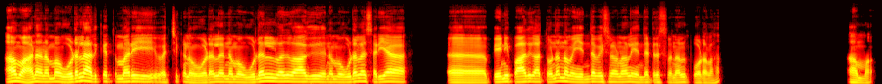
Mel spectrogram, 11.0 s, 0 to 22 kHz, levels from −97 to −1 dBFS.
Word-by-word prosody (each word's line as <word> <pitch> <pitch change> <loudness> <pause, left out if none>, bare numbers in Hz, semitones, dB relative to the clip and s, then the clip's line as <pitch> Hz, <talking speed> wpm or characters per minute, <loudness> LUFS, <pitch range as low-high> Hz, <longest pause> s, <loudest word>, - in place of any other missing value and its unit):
ஆமா. 155 -1 +5
ஆனா 150 - +4
நம்ம 140 +1 0
உடல 150 +6 +5
அதுக்கேத்த 140 -1 -6
மாரி 145 +1 +2 0.3
வச்சிக்கணும். 100 -1 -4
உடல 125 +5 +1
நம் 125 -1 0 0.2
உடல் 150 +6 +2
வது 145 0 +2
வாகு 135 0 +2
நம்ம 125 -1 -2
உடல 145 +4 +1
சரியா 135 +3 +2 1.0
அ - - +1 0.2
பேணி 130 +3 +1
பாதுகாத்தோனா, 135 +2 +1
நம்ம 135 -4 0
எந்த 125 +3 -3
வயசுல 130 -1 -3
வேணாலும், 125 0 -1
எந்த 115 +1 -3
டிரெஸ் 110 0 -6
வேணாலும் 110 +1 -4
போடலாம். 90 -2 -4 1.7
ஆமா. 95 -3 -3
130 Hz, 145 wpm, -21 LUFS, 120-145 Hz, 1.7 s, ஆமா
